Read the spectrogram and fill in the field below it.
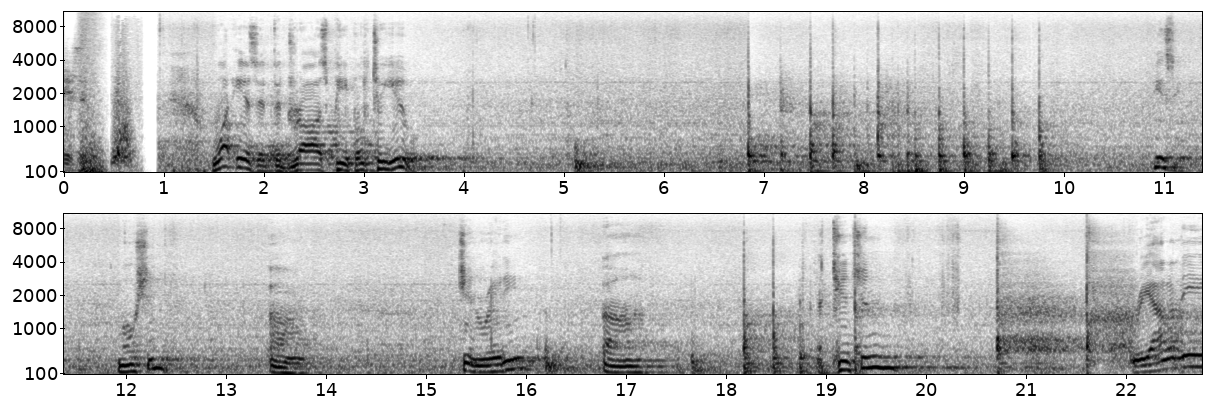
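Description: A man speaks with animation on an old recording, heard through a microphone.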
